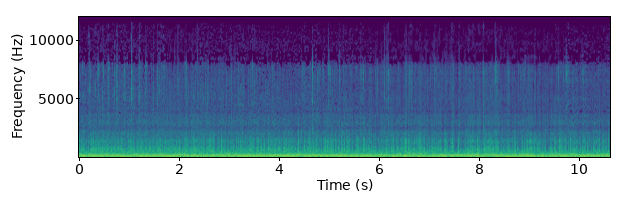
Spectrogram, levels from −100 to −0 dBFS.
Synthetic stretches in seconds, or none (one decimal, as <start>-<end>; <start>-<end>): 1.8-2.4; 5.9-9.7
